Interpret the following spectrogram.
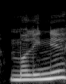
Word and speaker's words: Molyneux: Molyneux. Molyneux.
